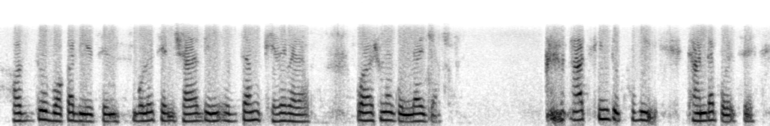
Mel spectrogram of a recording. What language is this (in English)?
Bangla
